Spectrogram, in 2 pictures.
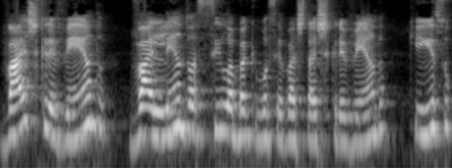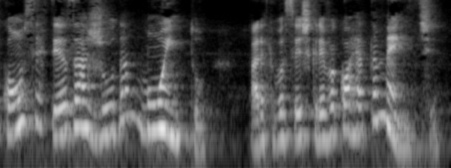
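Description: A woman's voice: fairly high pitch, animated, moderate pace. A woman teacher, dictating sentences word by word and spelling out letters. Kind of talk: slow dictation lesson.

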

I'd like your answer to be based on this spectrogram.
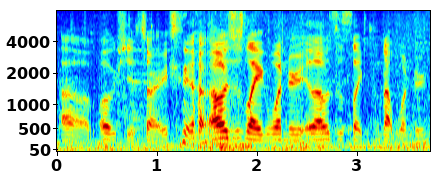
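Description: A man's voice: medium pitch, fairly even intonation, fast. A young man in the middle of his range talks loosely over his game at home, rambling and cursing freely. He laughs often and keeps the chat easygoing. Game music plays behind his voice. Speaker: gaming video host. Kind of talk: casual gameplay commentary.

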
